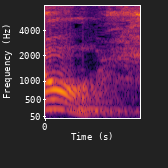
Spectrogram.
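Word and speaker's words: know: নো মানে হচ্ছে জানা, কে এন ও ডাব্লিউ, নো। এই জায়গায় আমাদের কে এন ও ডাব্লিউ উচ্চারণটা হবে নো, নো এর পাশপম হচ্ছে আমাদের নিউ, পাশপাটিল ফর্ম হচ্ছে আমাদের নোন, নো নিউ নোন।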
